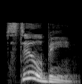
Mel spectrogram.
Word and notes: stilbene: British English

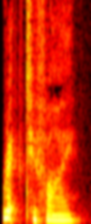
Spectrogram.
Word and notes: rectify: British English

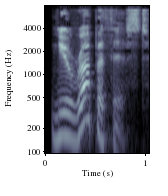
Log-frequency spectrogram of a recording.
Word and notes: neuropathist: British English

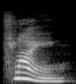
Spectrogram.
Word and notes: flying: British English

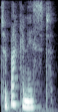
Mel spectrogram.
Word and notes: tobacconist: British English

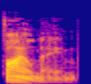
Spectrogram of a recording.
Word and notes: filename: British English

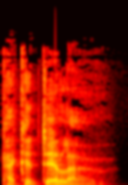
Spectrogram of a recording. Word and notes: peccadillo: British English

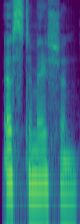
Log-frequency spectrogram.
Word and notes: estimation: American English

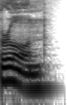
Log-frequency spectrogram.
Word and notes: brawn: British English

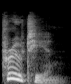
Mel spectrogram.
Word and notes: protean: British English

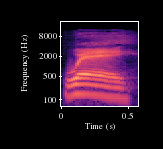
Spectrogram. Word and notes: way: American English

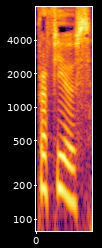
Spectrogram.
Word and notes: profuse: American English

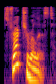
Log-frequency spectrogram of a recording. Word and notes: structuralist: British English

